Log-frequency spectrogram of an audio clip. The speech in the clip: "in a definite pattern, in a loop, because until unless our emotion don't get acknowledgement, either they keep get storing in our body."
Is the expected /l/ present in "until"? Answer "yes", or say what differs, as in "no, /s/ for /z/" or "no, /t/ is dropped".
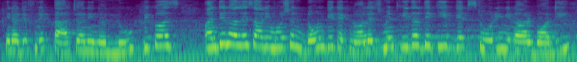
yes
